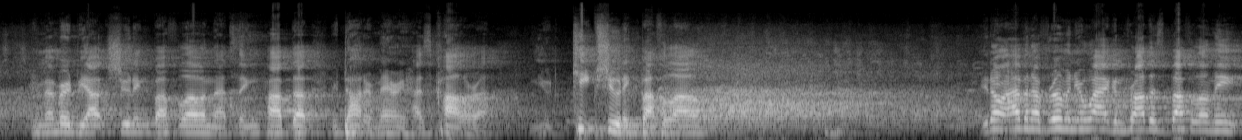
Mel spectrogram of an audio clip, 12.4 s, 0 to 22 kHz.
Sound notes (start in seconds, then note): 5.5 audience laughing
